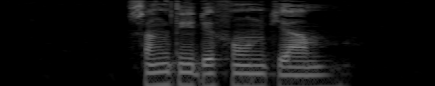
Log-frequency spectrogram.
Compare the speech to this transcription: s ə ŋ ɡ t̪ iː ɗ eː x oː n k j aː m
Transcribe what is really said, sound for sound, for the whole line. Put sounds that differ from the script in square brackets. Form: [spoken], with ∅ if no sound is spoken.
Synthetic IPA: s ə ŋ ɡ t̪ iː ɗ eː [f] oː n k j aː m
